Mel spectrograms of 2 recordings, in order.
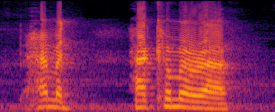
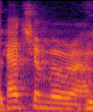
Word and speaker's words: Hachimura: Rui, I don't know how to say this guy's name for the life of me, but Rui Hakimura He's good. – Hachimura.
